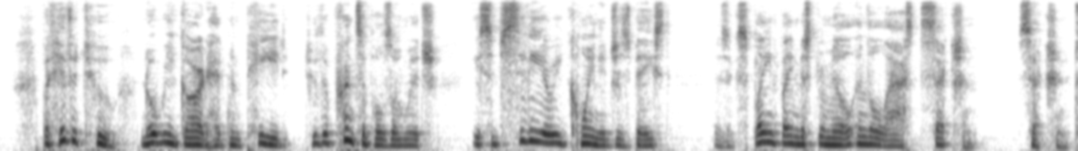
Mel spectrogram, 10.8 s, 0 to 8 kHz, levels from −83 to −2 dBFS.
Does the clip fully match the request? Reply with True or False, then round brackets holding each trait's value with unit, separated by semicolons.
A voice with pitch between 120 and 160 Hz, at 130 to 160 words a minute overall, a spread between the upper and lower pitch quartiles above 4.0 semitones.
True (140 Hz; 155 wpm; 4.5 semitones)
